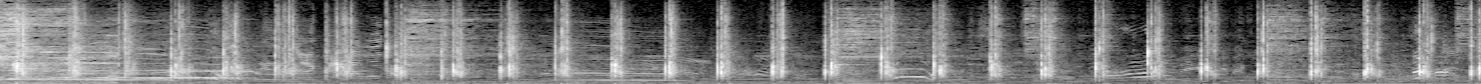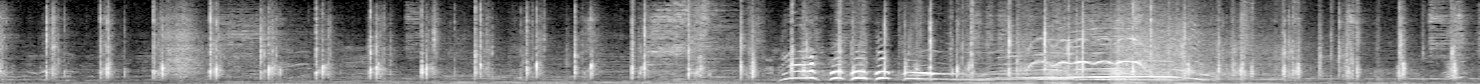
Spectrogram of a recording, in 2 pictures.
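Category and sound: crowd, audience applause and cheering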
